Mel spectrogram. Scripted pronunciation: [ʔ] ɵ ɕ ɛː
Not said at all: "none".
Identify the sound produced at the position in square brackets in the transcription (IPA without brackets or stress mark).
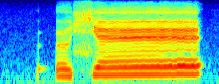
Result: ʔ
